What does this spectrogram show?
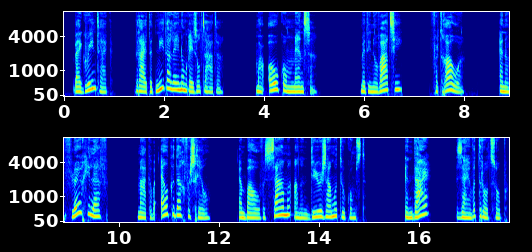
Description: Opvallend, Speels, Veelzijdig, Vriendelijk, Warm
Corporate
